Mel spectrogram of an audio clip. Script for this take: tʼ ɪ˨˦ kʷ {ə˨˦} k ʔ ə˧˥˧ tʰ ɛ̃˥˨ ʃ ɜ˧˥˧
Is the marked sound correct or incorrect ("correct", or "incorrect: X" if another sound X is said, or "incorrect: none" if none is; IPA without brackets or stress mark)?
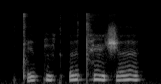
incorrect: ə̃˨˦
